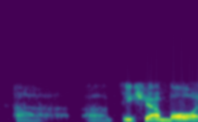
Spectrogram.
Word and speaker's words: DeChambeau: That said, DeChambeau, I think that's how you say it.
